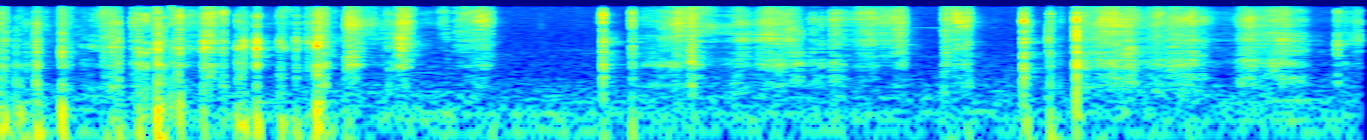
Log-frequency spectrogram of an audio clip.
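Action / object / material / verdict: scrape / card-stock greeting card / card stock / none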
